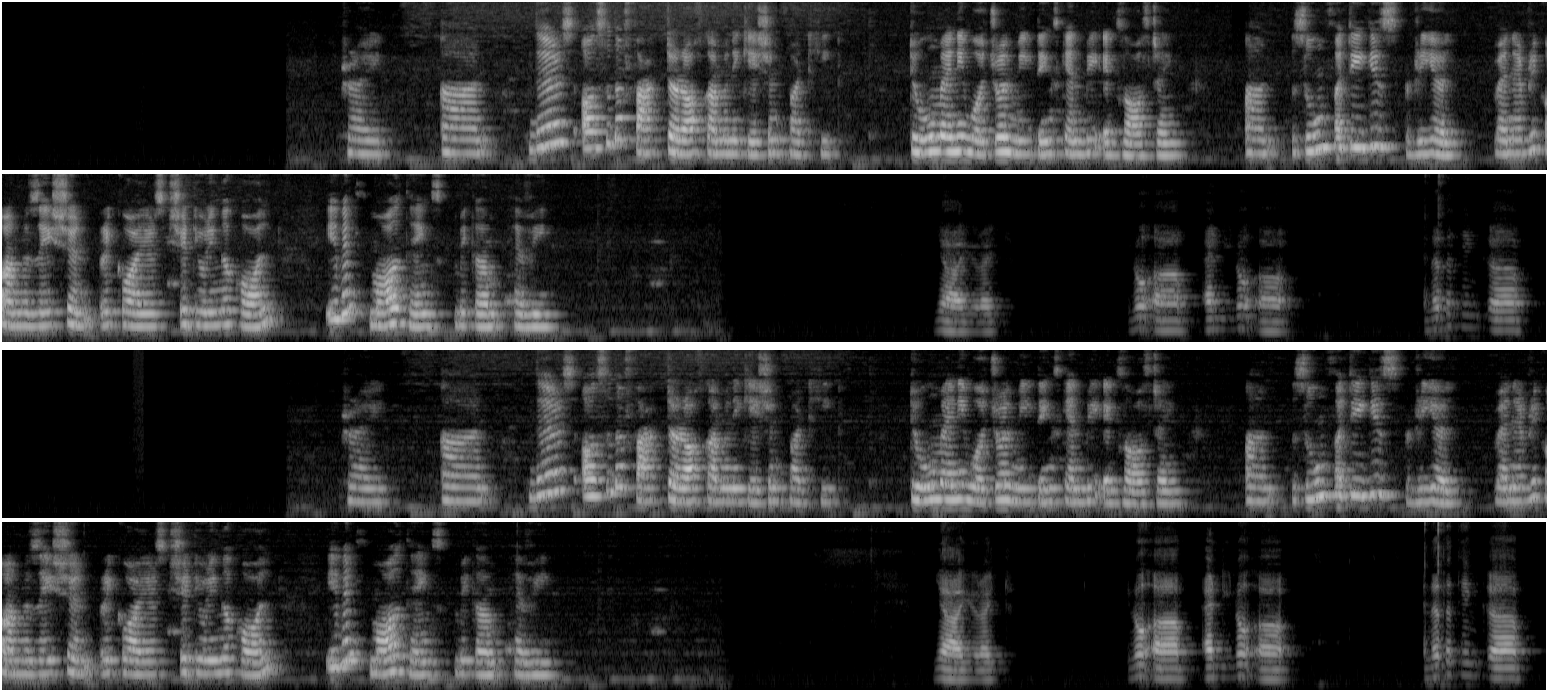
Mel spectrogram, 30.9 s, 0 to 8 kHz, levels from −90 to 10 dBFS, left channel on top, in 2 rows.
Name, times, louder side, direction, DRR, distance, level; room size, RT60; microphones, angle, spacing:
voice 1, 3.4-3.8 4.4-4.8 5.3-8.3 9.1-11.8 12.4-14.5 14.9-18.1 18.7-20.9, left 2 dB, 70° left, 0.8 m, -24 dB
voice 2, 24.8-25.4 26.8-28.3 29.7-30.6, right 6 dB, 55° right, 0.3 m, -34 dB
4.5 x 2.8 x 2.6 m
head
